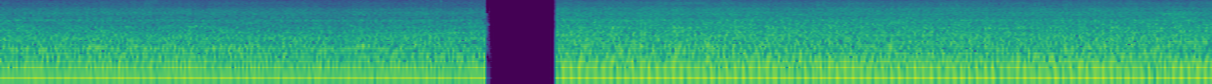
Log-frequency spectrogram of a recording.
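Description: A steady, loud engine drone with a constant low hum under an even rushing noise. It drops out for a split second about two and a half seconds in, then resumes unchanged.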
